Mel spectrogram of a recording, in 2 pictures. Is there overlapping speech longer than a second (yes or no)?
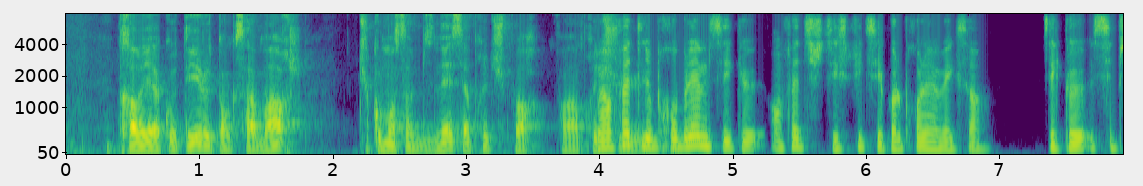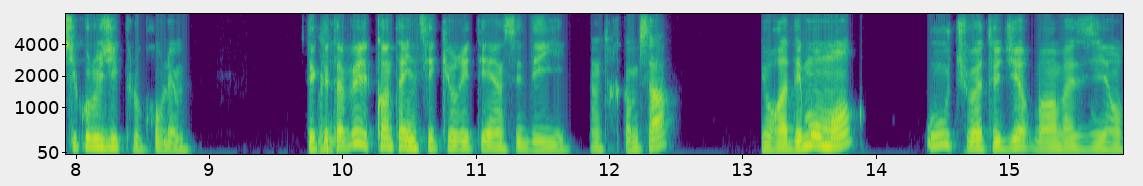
no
